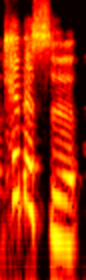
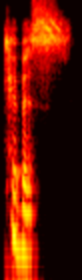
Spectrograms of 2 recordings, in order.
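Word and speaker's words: כֶּבֶשׂ: 아까 제가 케베스 아까 앞에서 케베스 요거가 양이잖아. 양의 쉬는 스예요. 왼쪽에 점이 있죠. 케베스 양이에요.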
